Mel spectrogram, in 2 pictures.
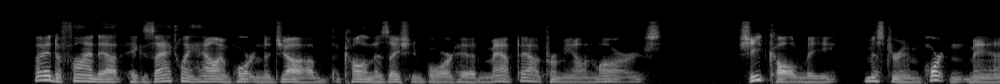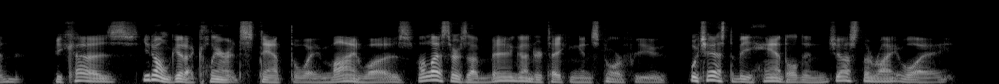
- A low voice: Yes, low, 110 Hz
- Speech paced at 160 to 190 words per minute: Yes, average, 170 wpm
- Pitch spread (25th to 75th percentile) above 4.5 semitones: No, average, 4.2 semitones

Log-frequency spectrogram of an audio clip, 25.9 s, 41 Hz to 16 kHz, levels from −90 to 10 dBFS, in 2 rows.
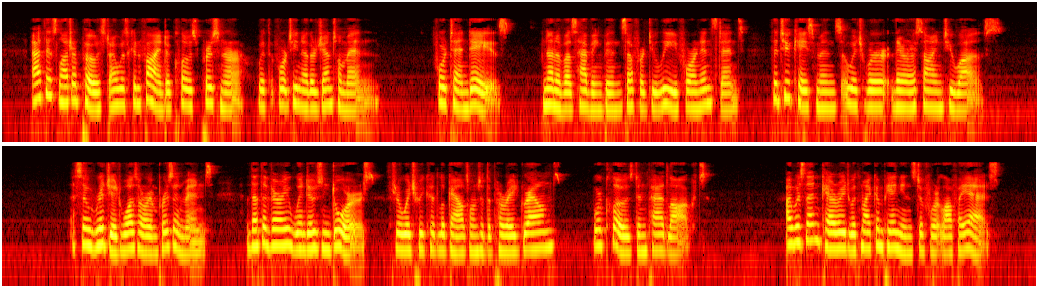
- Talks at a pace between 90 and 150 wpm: No, average, 170 wpm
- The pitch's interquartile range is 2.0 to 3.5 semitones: Yes, average, 3.1 semitones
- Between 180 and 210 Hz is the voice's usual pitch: Yes, high, 190 Hz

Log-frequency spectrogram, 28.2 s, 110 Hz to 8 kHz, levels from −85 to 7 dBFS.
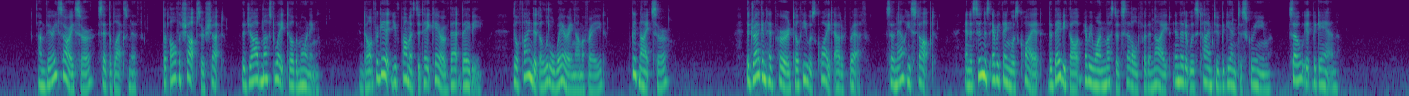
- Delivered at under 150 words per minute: No, average, 185 wpm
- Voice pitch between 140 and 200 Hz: Yes, medium, 185 Hz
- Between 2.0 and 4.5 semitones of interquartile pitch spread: No, average, 4.9 semitones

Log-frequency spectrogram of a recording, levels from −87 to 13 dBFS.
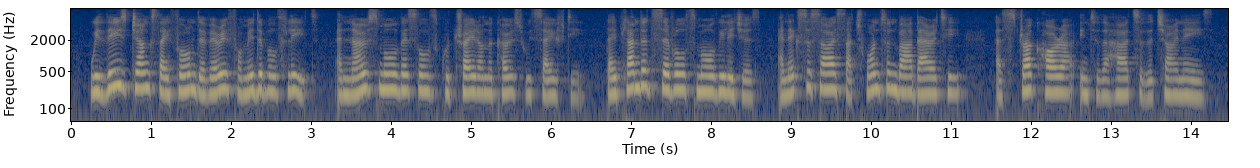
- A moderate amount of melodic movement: Yes, average, 3.2 semitones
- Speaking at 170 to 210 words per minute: No, average, 160 wpm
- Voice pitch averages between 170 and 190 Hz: No, high, 205 Hz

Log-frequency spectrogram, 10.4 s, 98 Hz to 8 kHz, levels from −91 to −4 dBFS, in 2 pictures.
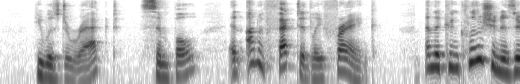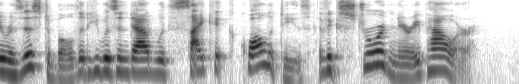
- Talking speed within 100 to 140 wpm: Yes, slow, 135 wpm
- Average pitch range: No, wide, 7.6 semitones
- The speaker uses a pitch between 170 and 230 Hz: Yes, high, 190 Hz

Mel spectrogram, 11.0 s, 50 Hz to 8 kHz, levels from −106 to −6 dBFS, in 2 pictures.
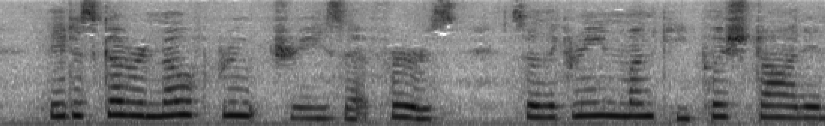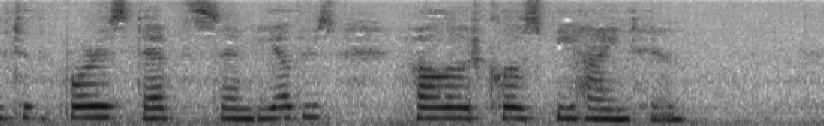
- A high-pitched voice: Yes, very high, 255 Hz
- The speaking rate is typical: No, slow, 130 wpm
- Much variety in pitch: No, average, 3.2 semitones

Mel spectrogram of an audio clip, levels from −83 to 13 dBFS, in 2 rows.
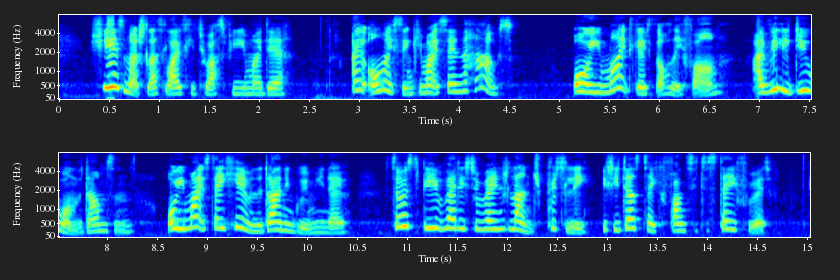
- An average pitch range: No, wide, 6.3 semitones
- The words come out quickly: Yes, fast, 255 wpm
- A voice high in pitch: Yes, very high, 285 Hz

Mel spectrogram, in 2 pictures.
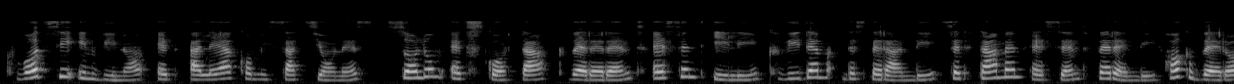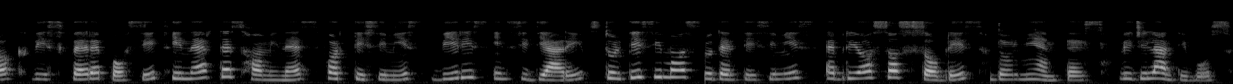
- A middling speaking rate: No, slow, 85 wpm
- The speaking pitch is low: No, high, 240 Hz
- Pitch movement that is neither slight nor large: Yes, average, 4.5 semitones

